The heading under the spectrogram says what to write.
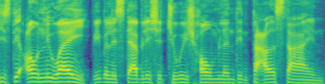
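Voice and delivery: put-on Austrian accent in English. Quoting the organizer of the first Zionist conference, in an Arnie accent. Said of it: "This is the only Austrian accent I know".

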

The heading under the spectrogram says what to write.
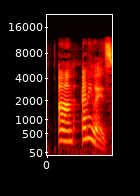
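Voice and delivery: normal talking voice

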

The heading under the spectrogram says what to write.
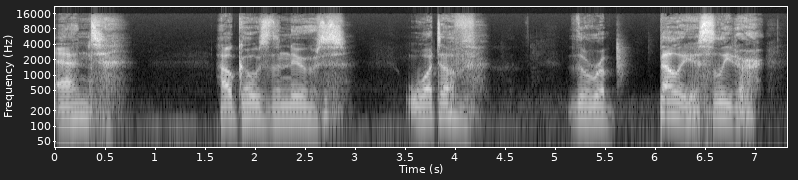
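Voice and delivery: slow, forced, growling villain voice. The game master voices the king greeting the approaching party, growling villain king. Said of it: "the king gestures out towards you. / And upon its throne sits [name], / He growls out".

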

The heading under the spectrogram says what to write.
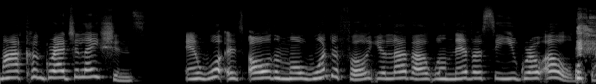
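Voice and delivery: put-on American Southern accent. A self-described character actor delivers a line in a scene: Southern accent. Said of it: "I don't know why I got Southern".

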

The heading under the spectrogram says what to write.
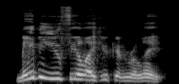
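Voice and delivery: said with an audible smile. Speaking to listeners about Paul's letters written in jail: said with a smile. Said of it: "I say that with a smile".

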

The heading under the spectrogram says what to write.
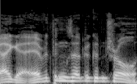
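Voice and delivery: full macho, swaggering airline captain voice. Explaining how people want their pilot to sound, super macho. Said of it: "that like super macho".

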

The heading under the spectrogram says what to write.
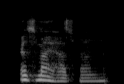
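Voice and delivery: soft, disdainful voice. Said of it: "did you like the disdain in my voice?".

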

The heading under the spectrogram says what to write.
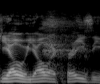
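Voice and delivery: normal talking voice

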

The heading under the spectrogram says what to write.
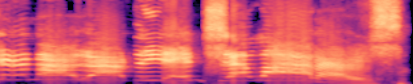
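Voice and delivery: very high, slow, creaky, drawn-out whine. Ordering at a Mexican restaurant, as the scene asks: Gilbert Gottfried impression. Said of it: "Can I show you my Gilbert Gottfried?".

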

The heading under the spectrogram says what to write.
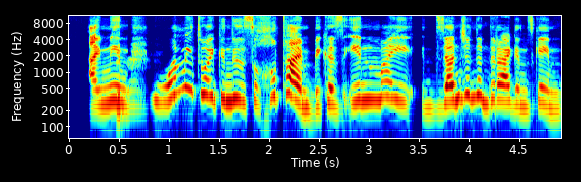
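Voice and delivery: put-on Eastern European accent. Player keeping up a Dungeons and Dragons character's voice the whole time, Eastern European accent. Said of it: "I'm just going to do Eastern European accent the entire time".

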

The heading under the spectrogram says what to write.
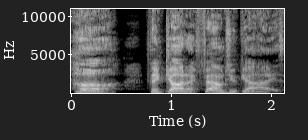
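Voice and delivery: loud, winded, huffing and panting between words. Acting out Torres reaching the partners outside the building, acting out Torres panting. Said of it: "starts panting and clutching his knees".

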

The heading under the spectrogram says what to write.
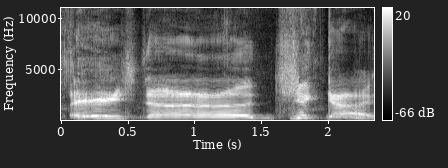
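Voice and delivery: slow, heavy New York accent with drawn-out "uh". Trying Carl's line to Shake: Carl with New York accent. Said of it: "he's kind of got the New York accent".

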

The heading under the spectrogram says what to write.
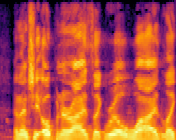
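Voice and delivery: plain

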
